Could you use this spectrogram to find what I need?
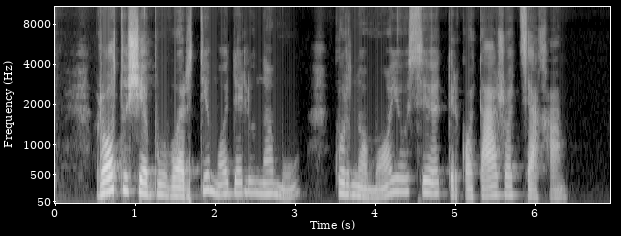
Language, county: Lithuanian, Vilnius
